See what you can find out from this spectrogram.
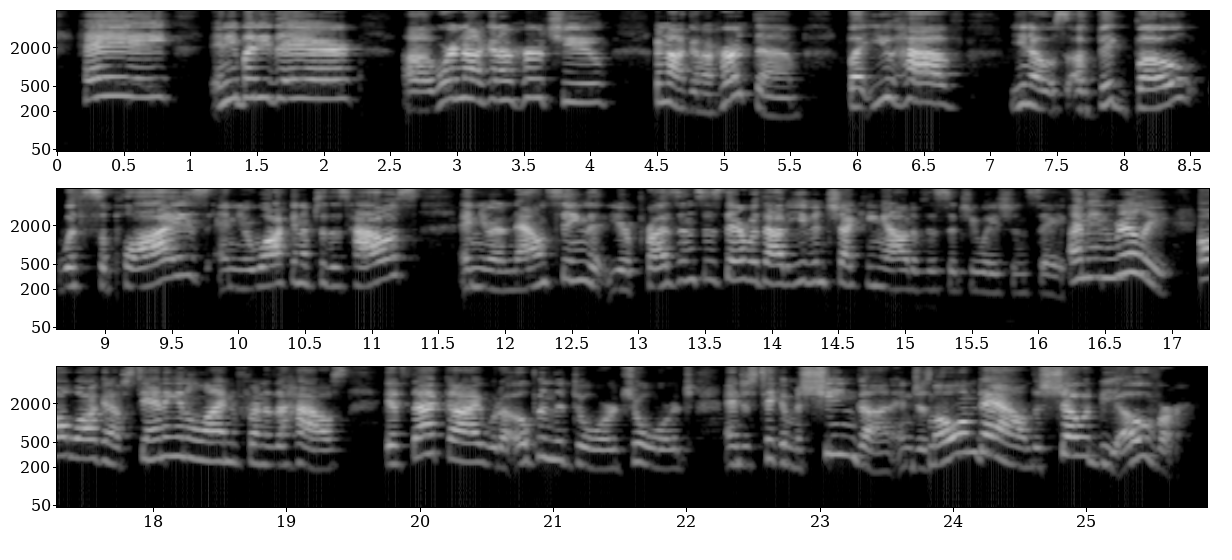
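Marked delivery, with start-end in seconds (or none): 0.2-4.1 high-pitched loud holler. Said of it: "he starts hollering".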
